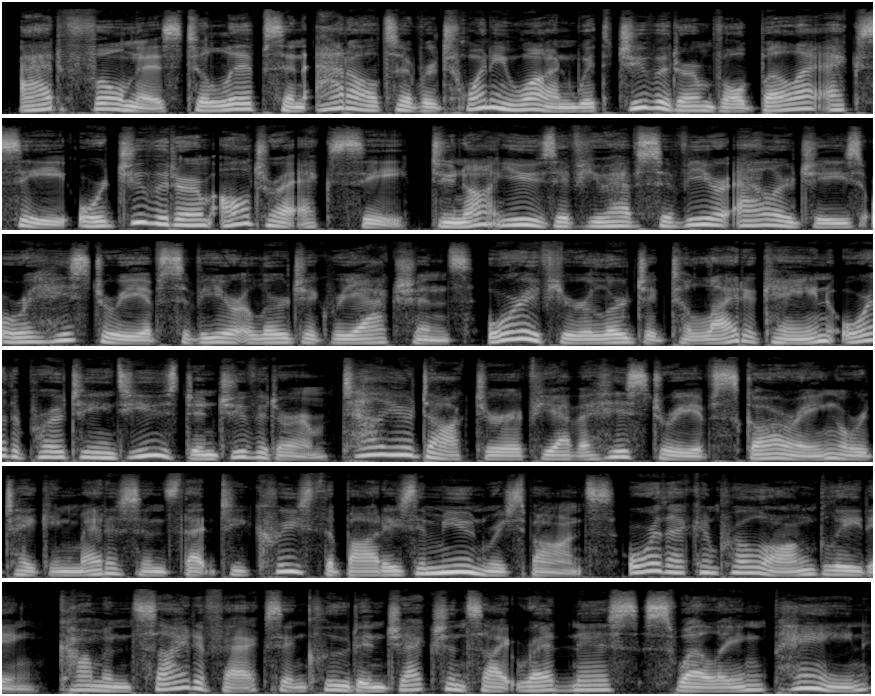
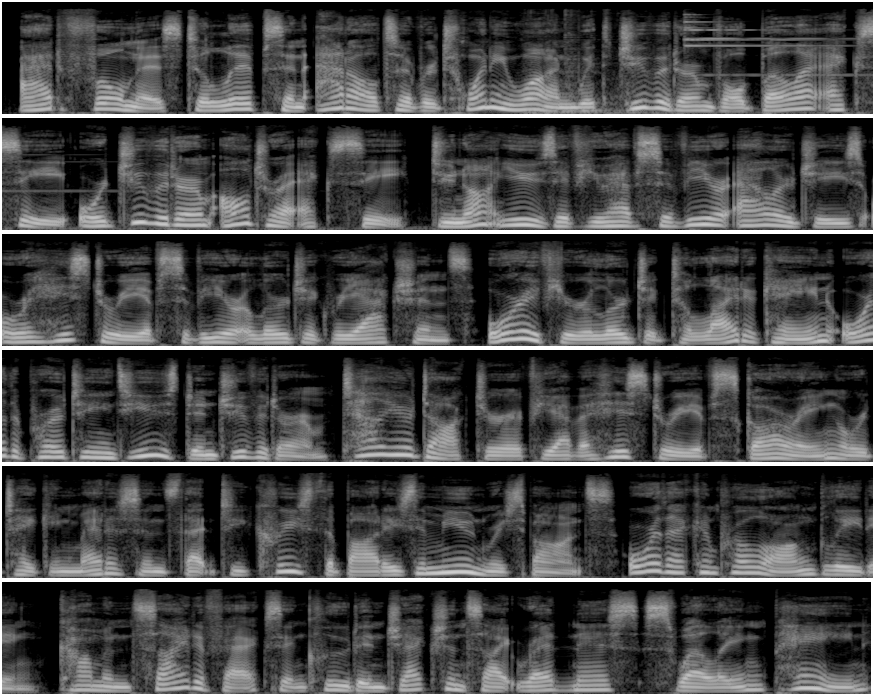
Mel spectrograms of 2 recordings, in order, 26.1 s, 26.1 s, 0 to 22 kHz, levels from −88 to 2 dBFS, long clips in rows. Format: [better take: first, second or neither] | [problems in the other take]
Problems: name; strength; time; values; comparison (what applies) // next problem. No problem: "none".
first | doorbell; noticeable; from 2.5 to 4 s; peak 7 dB below the speech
